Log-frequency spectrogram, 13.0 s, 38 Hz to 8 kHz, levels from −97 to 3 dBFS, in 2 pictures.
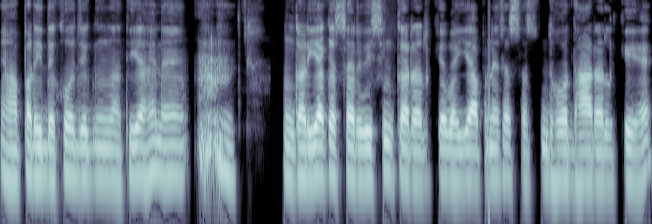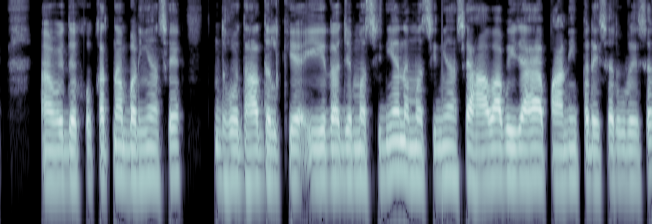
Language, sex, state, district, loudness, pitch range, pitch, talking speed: Magahi, male, Bihar, Gaya, -18 LUFS, 115-120 Hz, 115 Hz, 220 wpm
